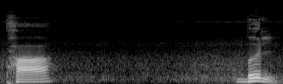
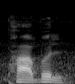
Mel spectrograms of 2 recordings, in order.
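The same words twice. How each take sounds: First: "फा" and "बुल" said apart, each stressed, with a clear pause between; syllable by syllable. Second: "फाबुल" run into one smooth word, final consonant carried onto the next syllable; blended together. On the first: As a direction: split "फा" "बुल" into two slow, separate syllables. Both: Shown as a demonstration. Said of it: "कैसे पढ़ेंगे इसको?".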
